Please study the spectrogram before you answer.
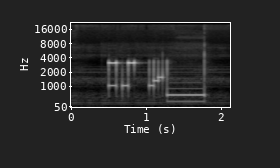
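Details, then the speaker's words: International school bus, CDL pre-trip interior inspection: a quick run of electronic tones ending in a longer double-pitched beep from the radio check; radio working normally. "Check to make sure the radio is working. There we go. You should hear a little beep beep when you do that. All right, so the radio is working."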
